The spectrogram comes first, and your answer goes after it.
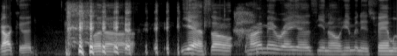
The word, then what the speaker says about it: Jaime: him Jamie until way later, because it was Jaime. They were saying because in Spanish the fucking J is silent. It's like a H Well, sound Jaime type is shit. also spelled differently. It's Jaime as opposed to Jamie.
